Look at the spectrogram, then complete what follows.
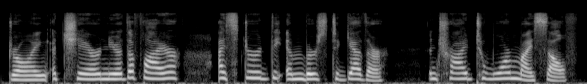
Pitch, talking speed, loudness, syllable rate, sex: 245 Hz, 165 wpm, -17 LUFS, 4.5 syllables/s, female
